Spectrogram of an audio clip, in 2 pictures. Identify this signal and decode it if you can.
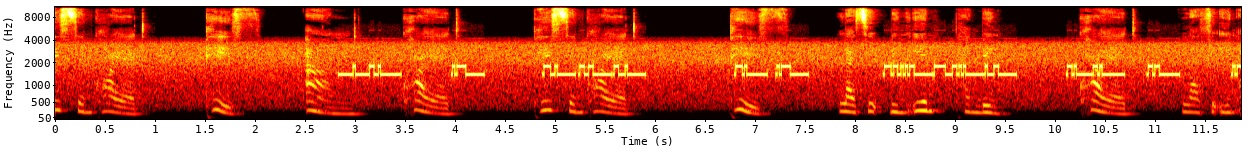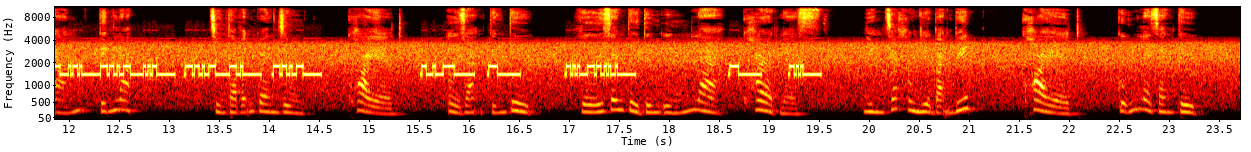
TTY/TDD text telephone tones (45.45 baud Baudot), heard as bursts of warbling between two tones, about 400 Hz shift, 1600 Hz centre, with phone line noise and speech in Vietnamese. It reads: PENICHE STRUGGLED AS AN ACTOR FOR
